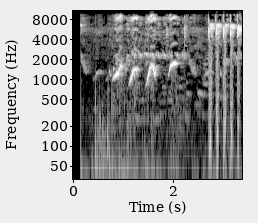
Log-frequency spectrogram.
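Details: White-rumped shama from Bahorok singing in a competition setting: rising whistled notes repeated about every half second, then a fast run of sharp high clicking notes at the end.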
